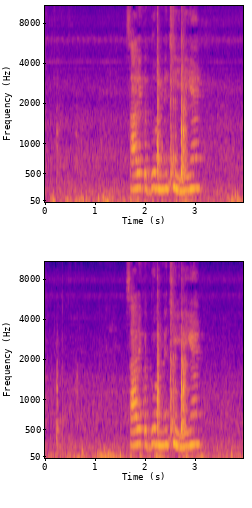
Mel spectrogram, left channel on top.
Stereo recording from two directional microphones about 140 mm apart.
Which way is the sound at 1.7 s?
30° right (ahead or behind).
